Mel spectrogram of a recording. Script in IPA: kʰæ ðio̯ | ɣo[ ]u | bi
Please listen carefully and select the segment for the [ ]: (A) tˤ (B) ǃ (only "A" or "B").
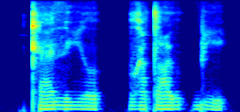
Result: A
